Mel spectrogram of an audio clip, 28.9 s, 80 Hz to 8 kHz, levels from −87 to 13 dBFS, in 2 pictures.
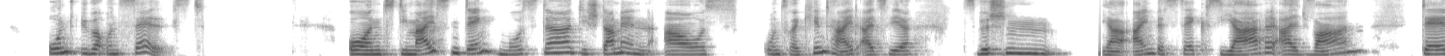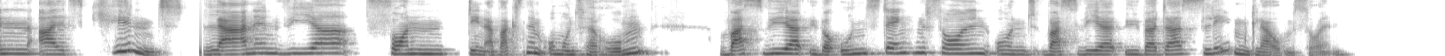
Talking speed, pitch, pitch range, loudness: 100 wpm, 210 Hz, 185-245 Hz, -26 LUFS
